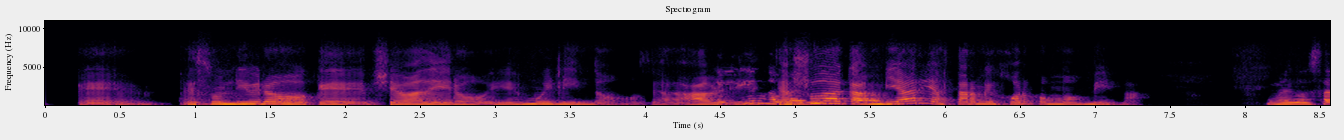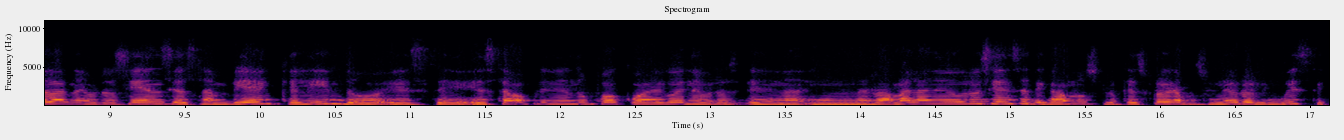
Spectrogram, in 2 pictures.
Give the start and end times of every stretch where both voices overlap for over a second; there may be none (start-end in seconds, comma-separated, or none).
4.4-5.7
